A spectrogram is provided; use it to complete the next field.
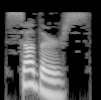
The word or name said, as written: southers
